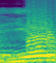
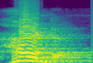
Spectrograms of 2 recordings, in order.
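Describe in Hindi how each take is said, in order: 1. इसका स्वर 'here' वाले स्वर जैसा है। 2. इसका स्वर 'her' वाले स्वर जैसा है। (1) "हियर्ड हियर्ड नहीं, गलत है।" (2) "हर्ड हर्ड।"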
